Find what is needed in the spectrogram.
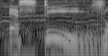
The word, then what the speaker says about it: Estes: And I can tell you right now, Thad Estes, who was on, did I say that right? Thad Estes. Estes, like Rusty's in the movie Cars.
